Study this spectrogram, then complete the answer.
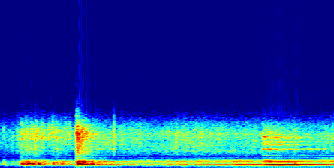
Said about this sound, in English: It's the church bell, all right.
